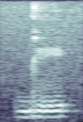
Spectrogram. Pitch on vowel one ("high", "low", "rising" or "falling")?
low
